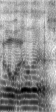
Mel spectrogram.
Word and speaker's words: NOLS: Is that how you pronounce it? NOLS? Yeah, NOLS.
